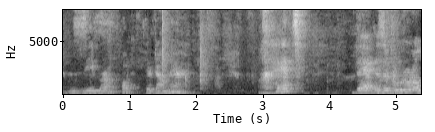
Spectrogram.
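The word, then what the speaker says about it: חית: Chet. That is a guttural letter, and it sounds in the throat, in the back of your throat. Chet.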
